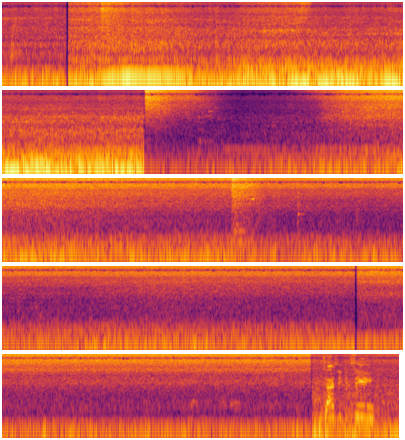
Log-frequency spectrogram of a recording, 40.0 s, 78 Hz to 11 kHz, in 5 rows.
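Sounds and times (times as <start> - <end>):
low engine rumble: 35.0 - 40.0.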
